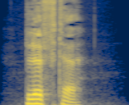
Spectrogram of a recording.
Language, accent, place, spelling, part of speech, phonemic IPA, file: German, Germany, Berlin, Lüfte, noun, /ˈlʏftə/, De-Lüfte.ogg
- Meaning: nominative/accusative/genitive plural of Luft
